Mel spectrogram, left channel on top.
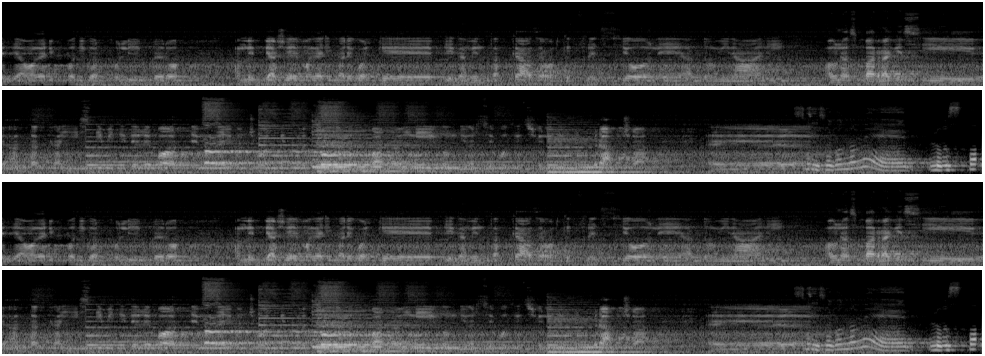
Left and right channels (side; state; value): both; identical; correlation 1.00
